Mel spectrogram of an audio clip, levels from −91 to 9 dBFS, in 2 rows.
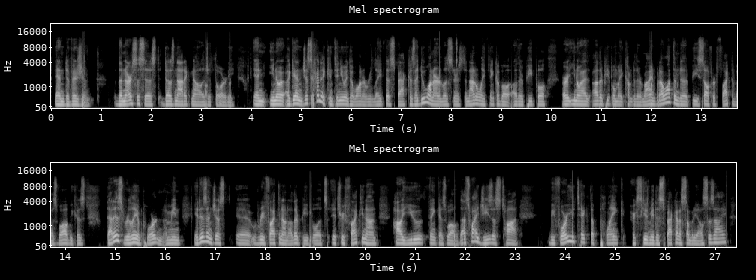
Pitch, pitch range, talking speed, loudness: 125 Hz, 120-135 Hz, 215 wpm, -26 LUFS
